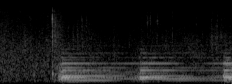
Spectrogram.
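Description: Sustained chords on a keyboard instrument begin about half a second in and change to a new chord about every second.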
